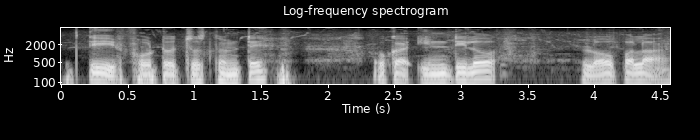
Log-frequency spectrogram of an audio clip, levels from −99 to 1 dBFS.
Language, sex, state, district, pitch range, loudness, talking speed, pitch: Telugu, male, Andhra Pradesh, Sri Satya Sai, 95-115 Hz, -14 LUFS, 80 wpm, 100 Hz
